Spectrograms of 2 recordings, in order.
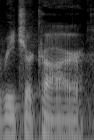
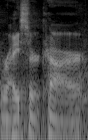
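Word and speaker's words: ricercar: It's funny because in the end dialogue, the Reacher car, which I think is how you pronounce that word. I think you're right. It looks like Ricer car, but it comes from an Italian, musical term.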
